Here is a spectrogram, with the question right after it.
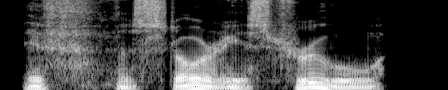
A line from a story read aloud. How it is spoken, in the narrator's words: Mark Williams murmured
